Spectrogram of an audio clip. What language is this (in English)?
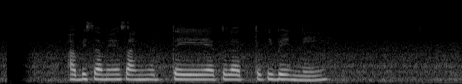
Sinhala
